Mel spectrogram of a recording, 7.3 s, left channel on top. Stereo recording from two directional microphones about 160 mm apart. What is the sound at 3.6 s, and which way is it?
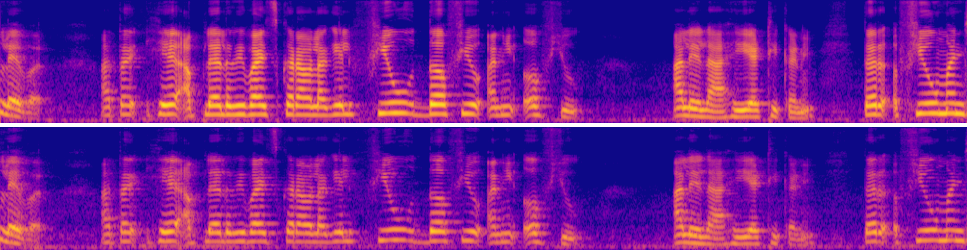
A woman's voice, 30° left (ahead or behind).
